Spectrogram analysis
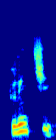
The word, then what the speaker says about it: Clint: Clint, é assim mesmo a pronúncia, aqui presente.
